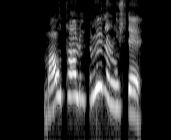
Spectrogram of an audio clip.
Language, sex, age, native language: Icelandic, female, 11, Icelandic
